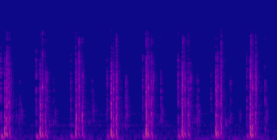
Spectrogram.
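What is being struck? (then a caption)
Kraft paper wrapped package. Fingertips tap and scratch across the surface of a brown kraft-paper-wrapped album package held upright in one hand. Eight quick, crisp bursts of papery crackle and scratching come at a steady pace, each with a soft low thump and a brief rustling tail that fades almost at once.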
